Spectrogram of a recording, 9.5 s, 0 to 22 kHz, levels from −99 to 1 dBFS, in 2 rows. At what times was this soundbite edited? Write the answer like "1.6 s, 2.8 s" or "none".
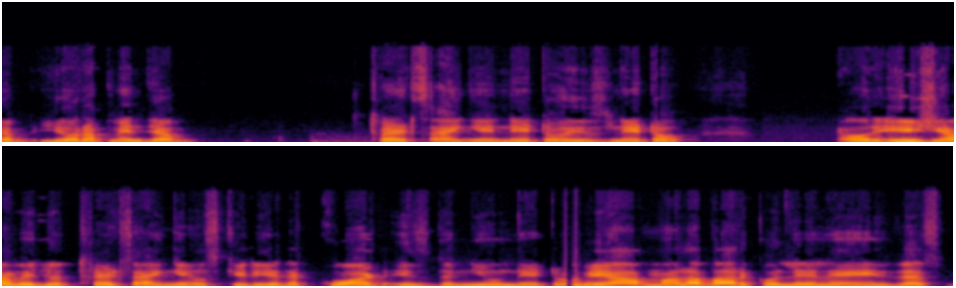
7.6 s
